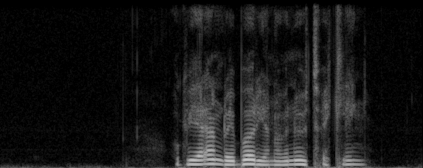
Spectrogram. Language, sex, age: Swedish, female, 25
